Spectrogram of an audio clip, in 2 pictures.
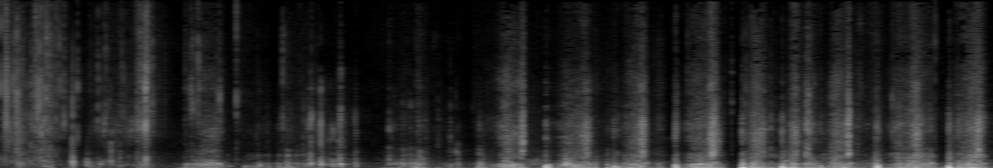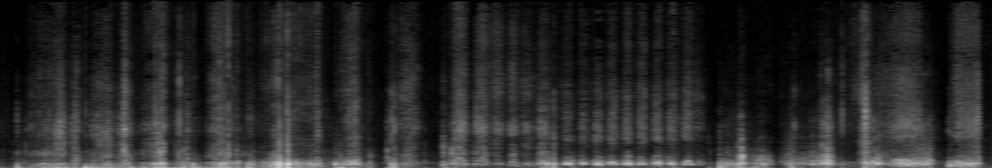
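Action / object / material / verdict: scrape / faux leather handbag with textured snake-print surface / faux leather / none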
